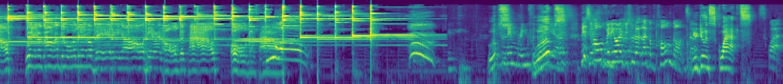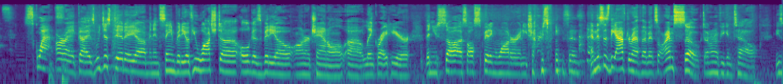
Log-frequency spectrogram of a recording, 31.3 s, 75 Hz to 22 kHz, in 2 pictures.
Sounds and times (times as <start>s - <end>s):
Music: 0.0s - 22.6s
Inside, small room: 0.0s - 31.3s.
